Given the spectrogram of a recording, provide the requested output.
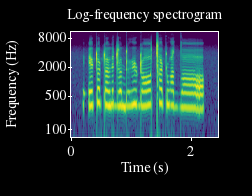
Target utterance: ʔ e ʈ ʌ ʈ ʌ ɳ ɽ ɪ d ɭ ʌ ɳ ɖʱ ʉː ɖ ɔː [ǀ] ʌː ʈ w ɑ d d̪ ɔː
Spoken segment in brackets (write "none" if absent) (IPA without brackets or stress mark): ǀ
